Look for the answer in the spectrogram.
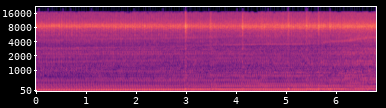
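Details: Honda PC800 motorcycle revving: engine stumbles and pops unevenly above about 2600 rpm instead of pulling cleanly, a misfire at high revs; owner suspects faulty pulse generators.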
